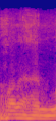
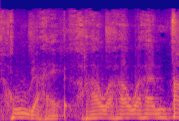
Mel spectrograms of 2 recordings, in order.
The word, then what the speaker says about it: Hourihan: See, I was surprised at that, because James Bree and Conor Hourihan left, although I'm pronouncing the name wrong, because according to the commentary, it's Hourihan.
